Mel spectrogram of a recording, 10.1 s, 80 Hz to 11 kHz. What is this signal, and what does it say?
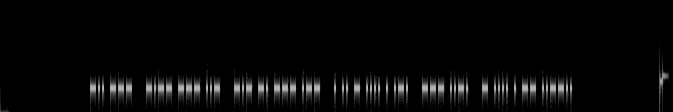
Morse code, heard as a keyed tone, about 40 wpm, 700 Hz. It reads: DO YOU KNOW EITHER OF THEM?
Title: Sentences from Top 1000 Words - Review Part 4 - 40wpm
